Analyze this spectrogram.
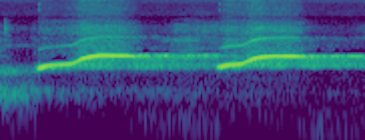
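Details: A common hill myna (Gracula religiosa intermedia), Thailand, gives two loud, clear whistles about a second apart. Each rises smoothly, then holds a steady high note, with no other sounds.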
